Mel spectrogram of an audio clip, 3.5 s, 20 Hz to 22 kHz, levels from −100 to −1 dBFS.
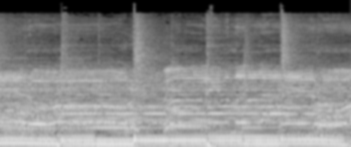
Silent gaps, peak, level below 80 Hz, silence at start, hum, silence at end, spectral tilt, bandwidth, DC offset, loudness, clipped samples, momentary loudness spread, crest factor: none; -2 dBFS; -20 dBFS; 0 s; none; 0 s; -5 dB/octave; 18 kHz; under 0.1%; -13 LUFS; under 0.1%; 2 LU; 10 dB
